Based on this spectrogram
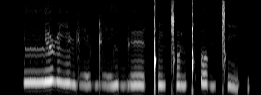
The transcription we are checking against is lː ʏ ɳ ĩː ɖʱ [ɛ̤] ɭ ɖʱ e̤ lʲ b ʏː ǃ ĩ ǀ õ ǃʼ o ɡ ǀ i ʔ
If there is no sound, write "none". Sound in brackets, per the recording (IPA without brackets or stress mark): e̤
